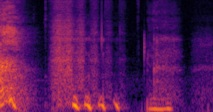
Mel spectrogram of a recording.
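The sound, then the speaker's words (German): Breathy gasps and a few short rhythmic catches of breath build up, then a sudden sharp sneeze bursts out with a brief voiced tail, followed by quiet breathing. “Gesundheit.”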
